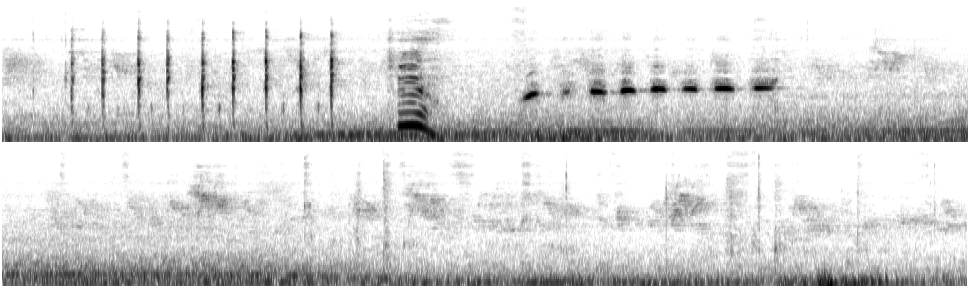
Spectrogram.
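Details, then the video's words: Hungry puppy whining for food: a rapid run of clicks, then a sharp falling squeal followed by a thin, high, steady whine held for over a second, with a low background hum. "Cute puppy making sound for hungry"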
